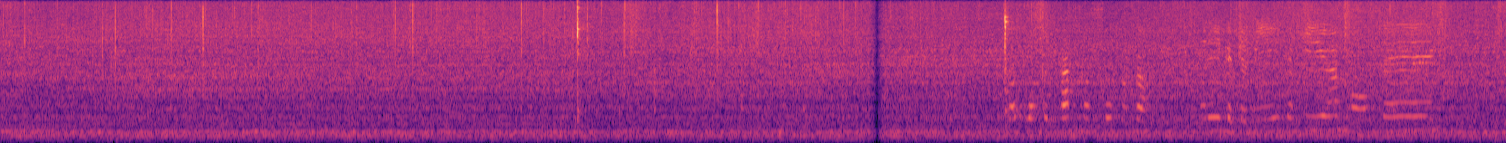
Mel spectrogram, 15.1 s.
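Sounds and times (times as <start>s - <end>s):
food sizzling in oil: 0.0s - 15.0s
small clicks of spatula: 5.7s - 6.0s.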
